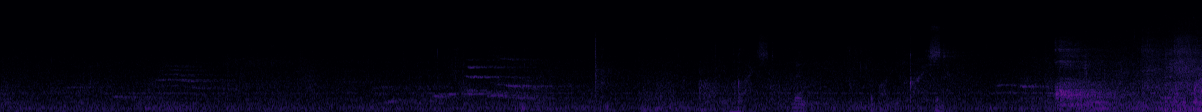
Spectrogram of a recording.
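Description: An elderly man chants a prayer softly through a microphone in a large echoing hall.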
